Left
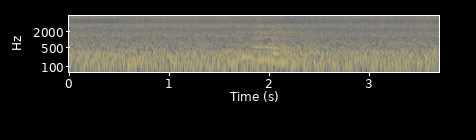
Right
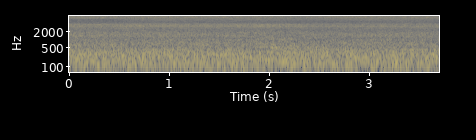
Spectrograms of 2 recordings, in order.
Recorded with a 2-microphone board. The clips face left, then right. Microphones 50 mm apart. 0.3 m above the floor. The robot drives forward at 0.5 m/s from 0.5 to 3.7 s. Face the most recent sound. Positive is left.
turn(degrees=45)  # may be behind; listen again after turning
